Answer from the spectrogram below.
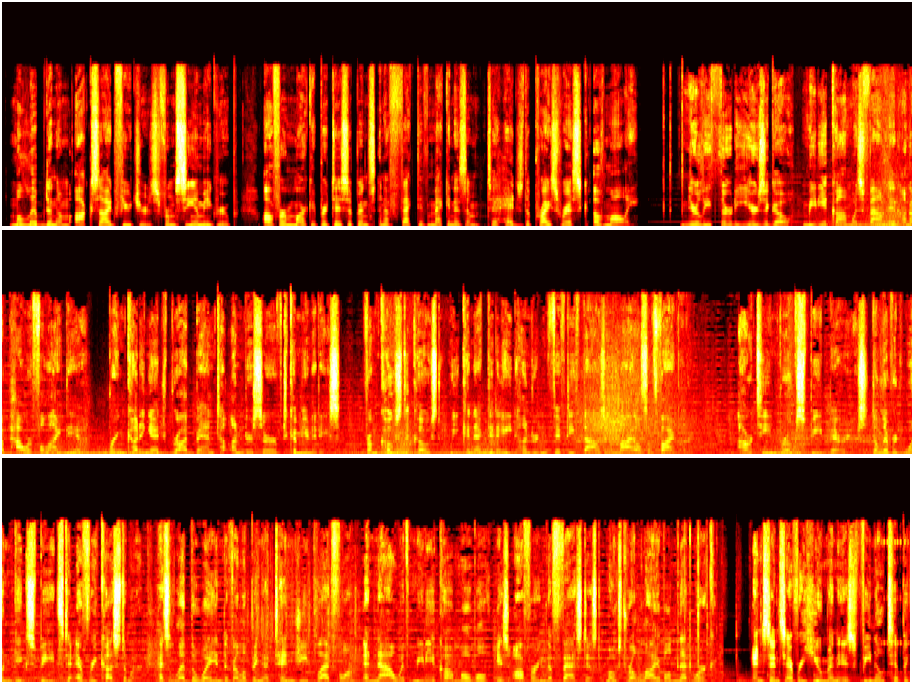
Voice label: men elearning; Conversational– Real Person, Very Cool, Unique, Attitude, Friendly, Approachable, Guy Next Door.

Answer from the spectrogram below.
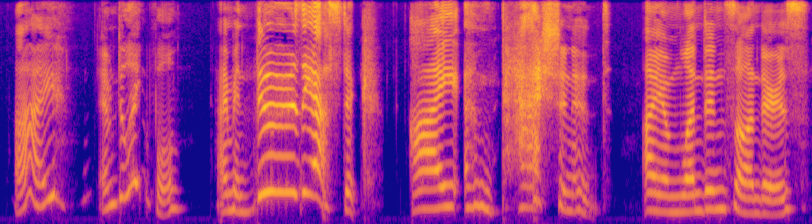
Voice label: kids mini demo

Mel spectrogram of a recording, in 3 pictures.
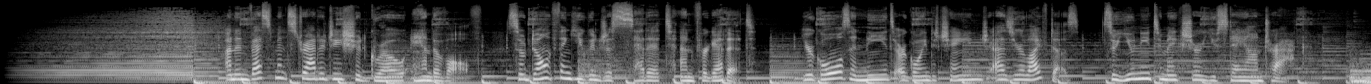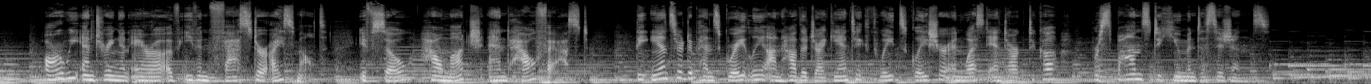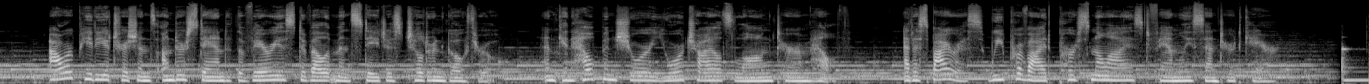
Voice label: women narration

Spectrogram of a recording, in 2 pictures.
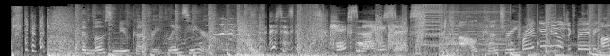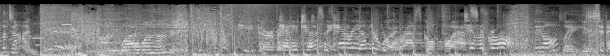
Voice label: women radio imaging; Real, credible, Mom-next-door, mid-register. Can go from sexy and sultry to high-energy-holy-smokes.

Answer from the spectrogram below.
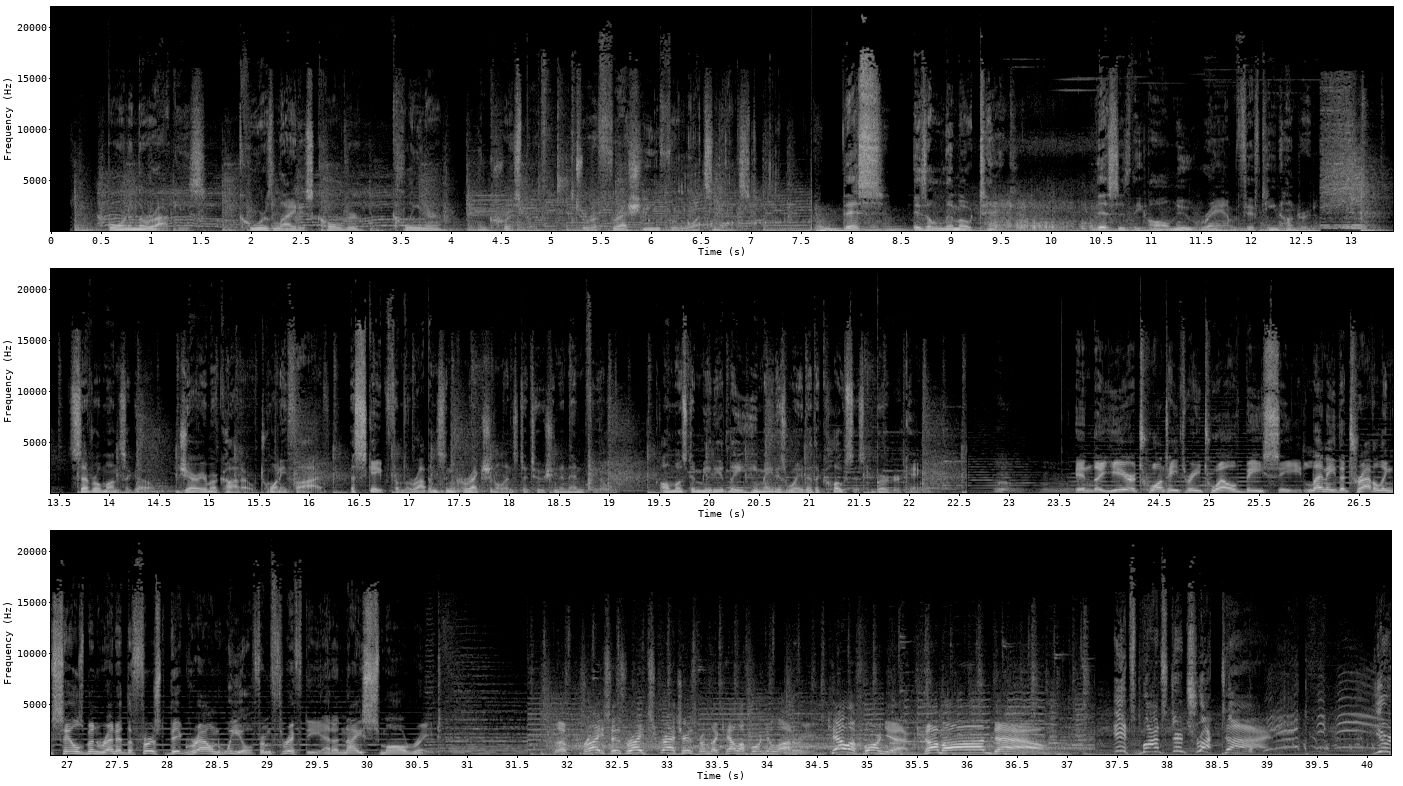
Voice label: men commercial; Cool, friendly non-announcer announcer. Various styles: Edgy, sophisticated, wry, everyman, friendly.

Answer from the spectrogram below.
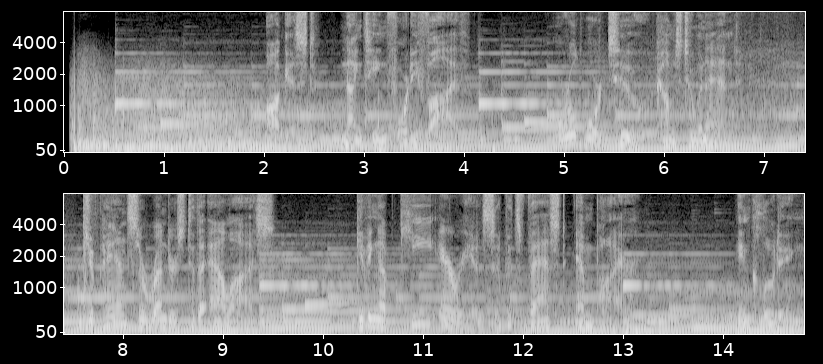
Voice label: men narration

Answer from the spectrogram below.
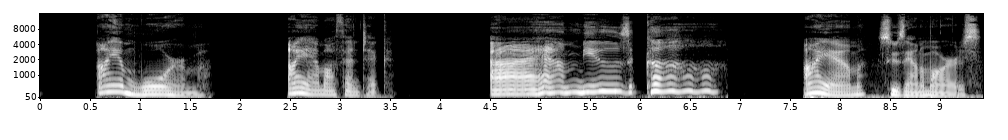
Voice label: women mini demo

